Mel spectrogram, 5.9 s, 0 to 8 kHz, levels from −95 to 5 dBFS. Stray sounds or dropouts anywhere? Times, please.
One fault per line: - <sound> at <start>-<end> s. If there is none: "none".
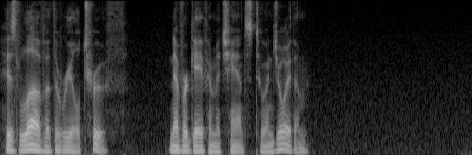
none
